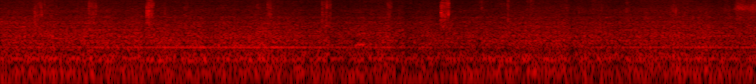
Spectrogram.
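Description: Ship's heavy-lift crane machinery running with a steady low drone and a faint steady whine as it holds and moves a suspended rail car, with a few light clicks.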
